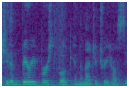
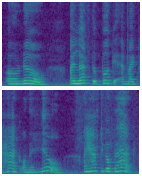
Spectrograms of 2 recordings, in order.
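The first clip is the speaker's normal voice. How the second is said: put-on higher, louder worried boy; voiced Jack, upset; 6 semitones higher, 6 dB louder than usual. A narrator's reading. Jack upset he left the book, worried. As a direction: fret over the lost pack.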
